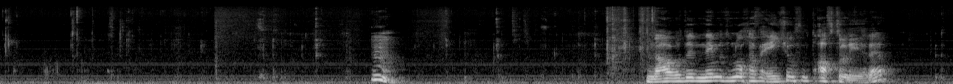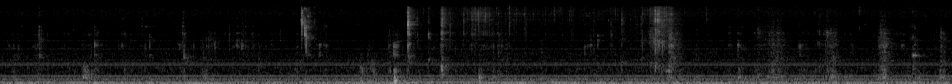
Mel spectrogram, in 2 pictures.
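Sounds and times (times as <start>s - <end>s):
wet chewing mouth sounds: 4.3s - 6.0s, 9.0s - 12.9s, 15.3s - 19.0s.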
